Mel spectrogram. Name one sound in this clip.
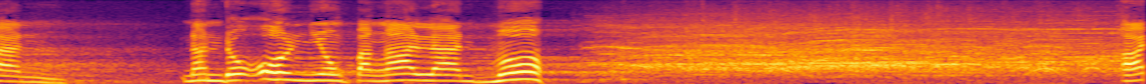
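An elderly man speaks forcefully into a microphone over loudspeakers.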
